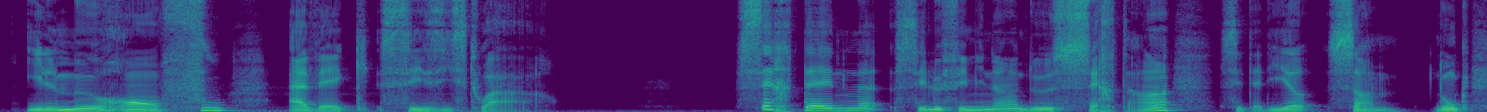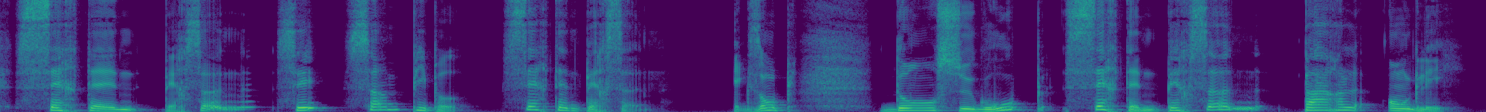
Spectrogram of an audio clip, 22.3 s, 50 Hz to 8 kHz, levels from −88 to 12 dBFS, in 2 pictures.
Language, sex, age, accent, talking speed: English, male, 50-69, French, 85 wpm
